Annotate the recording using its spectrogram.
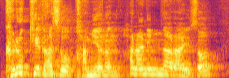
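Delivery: full-force sermon climax; fervent preaching. Acted. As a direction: preach it out, building with fervor.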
